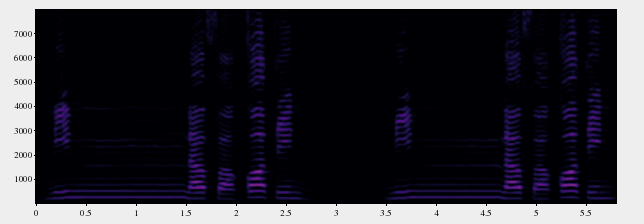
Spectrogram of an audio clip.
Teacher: یہاں پر نون آ رہا ہے، یعنی من نفقۃ میں نون ہے اور نون کے بعد نون آ رہا ہے، تو نون کو نون کے ساتھ ملائیں گے اور غنہ بھی ہوگا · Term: ادغام بالغنہ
